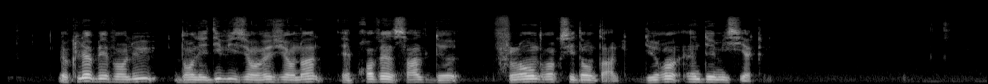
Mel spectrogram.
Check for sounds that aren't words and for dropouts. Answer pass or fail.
pass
